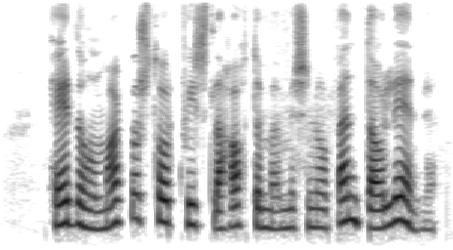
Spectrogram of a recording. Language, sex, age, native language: Icelandic, female, 30-39, Icelandic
